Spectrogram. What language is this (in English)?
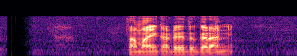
Sinhala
